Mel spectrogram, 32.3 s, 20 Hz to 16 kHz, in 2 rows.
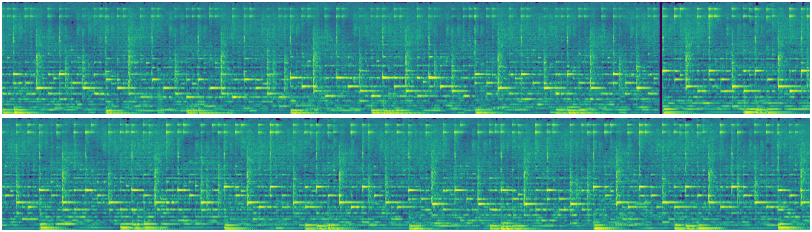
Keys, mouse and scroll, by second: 0.1-1.7 middle drag, 1.7 shift+click, 1.7 shift+click, 2.0 middle click, 2.4 ctrl+middle click, 2.9 shift+middle click, 3.7 click, 5.0 3, 5.2 click, 5.6 shift+click, 6.9 middle click, 7.9 shift+click, 8.6 shift+middle click, 9.1 shift+click, 10.7-12.4 middle drag, 12.4 i, 14.6 click, 14.8-16.0 typing, 17.2 click, 17.6-20.0 middle drag, 20.0 ctrl+middle click, 20.3 shift+middle click, 20.8 middle click, 21.7 shift+middle click, 22.6 ctrl+middle click, 25.0 click, 25.2 ctrl+z, 25.8 alt+e, 26.1 click, 29.0 click, 29.1 Tab, 29.4-31.5 middle drag, 31.5 shift+middle click, 31.8 ctrl+middle click, 32.2 Tab.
